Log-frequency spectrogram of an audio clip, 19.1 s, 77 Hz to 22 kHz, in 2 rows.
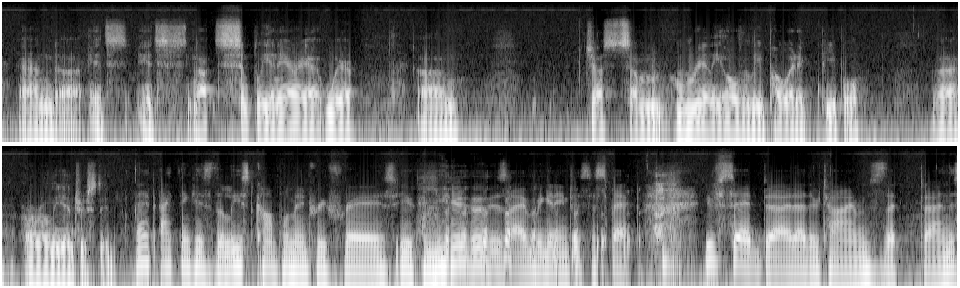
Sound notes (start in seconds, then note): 13.7 laughs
